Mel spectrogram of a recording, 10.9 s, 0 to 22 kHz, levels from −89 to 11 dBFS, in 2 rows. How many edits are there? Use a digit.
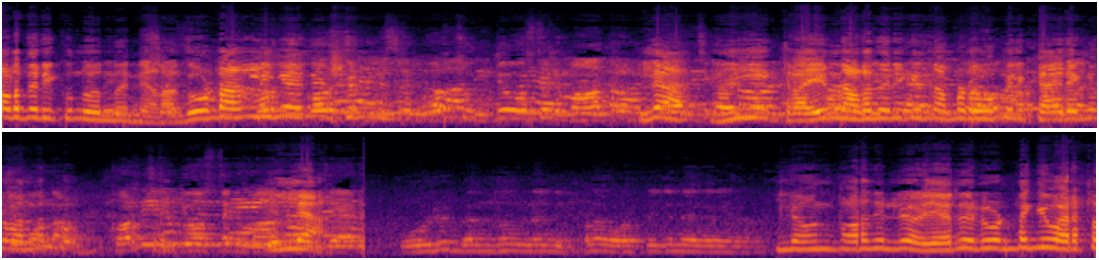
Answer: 1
